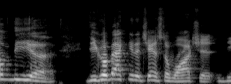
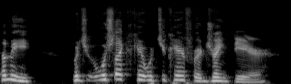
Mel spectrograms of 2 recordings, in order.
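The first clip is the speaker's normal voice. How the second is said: put-on seductive android voice. Retelling how an android character woos a woman, imitating Data's sensual wooing voice. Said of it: "a very sexual, sensual way".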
